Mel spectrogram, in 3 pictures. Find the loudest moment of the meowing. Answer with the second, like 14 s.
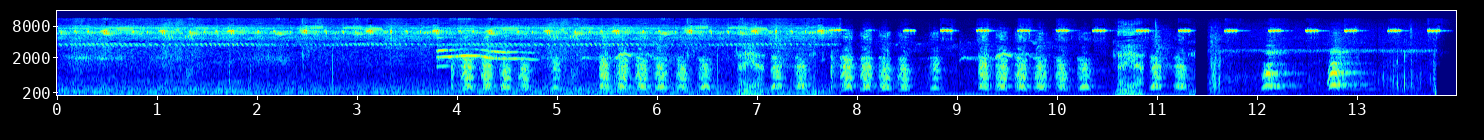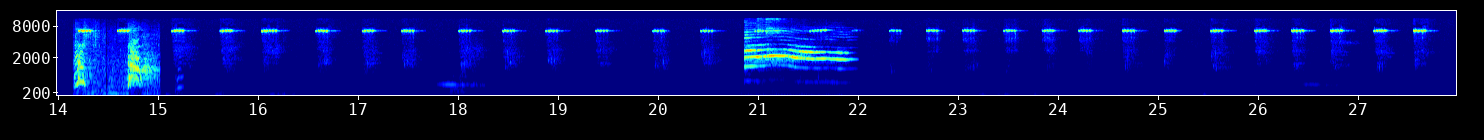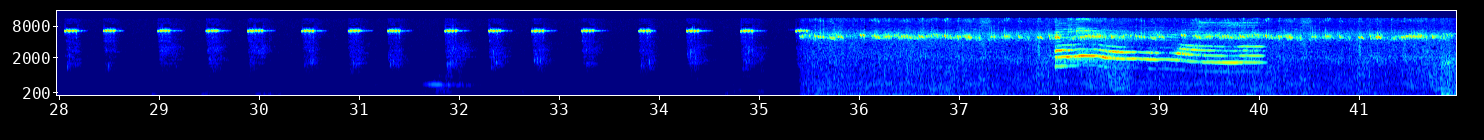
38 s.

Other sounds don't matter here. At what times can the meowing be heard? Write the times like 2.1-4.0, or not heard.
3.8-4.8, 20.9-21.9, 38.0-40.0.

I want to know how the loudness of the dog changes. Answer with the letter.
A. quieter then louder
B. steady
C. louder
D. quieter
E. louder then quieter
B.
